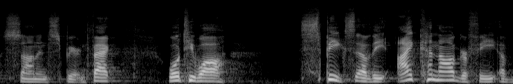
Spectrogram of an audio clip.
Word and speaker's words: Wojtyła: So I had to look this up, and after I looked it up and heard many people actually say his name, I still don't think I have it right, but here we go. There was a pope, John Paul II, and his name was Karol Wojtyła. I'm just telling you, that's how you say it.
